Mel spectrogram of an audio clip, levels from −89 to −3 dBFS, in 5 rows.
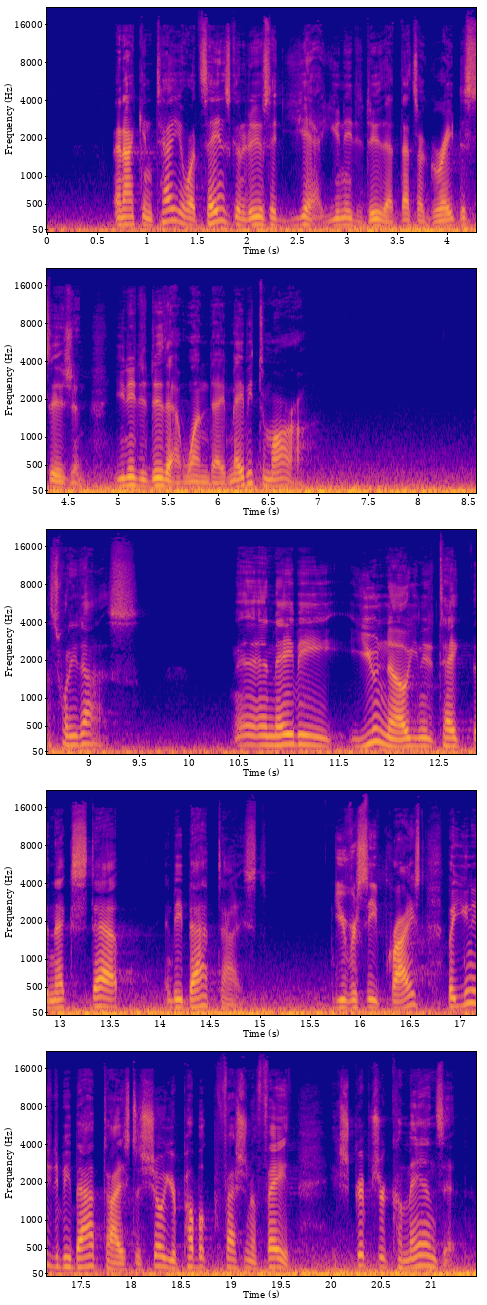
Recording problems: low rumble; faint; throughout; 25 dB below the speech

